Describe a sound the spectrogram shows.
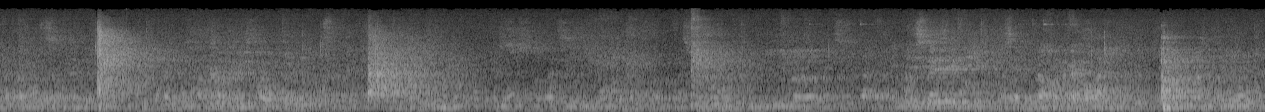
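A volleyball smacks on hands and the floor, echoing.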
